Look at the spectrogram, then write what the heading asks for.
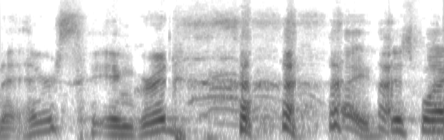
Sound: laughter

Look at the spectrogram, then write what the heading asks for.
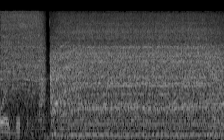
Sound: motor revving

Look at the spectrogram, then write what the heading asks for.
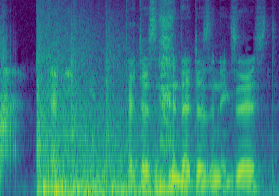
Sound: metal slamming

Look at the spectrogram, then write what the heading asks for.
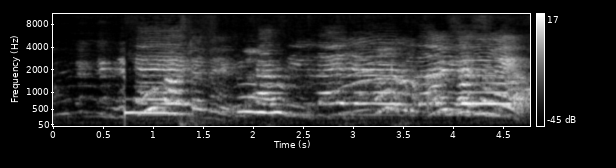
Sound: people talking

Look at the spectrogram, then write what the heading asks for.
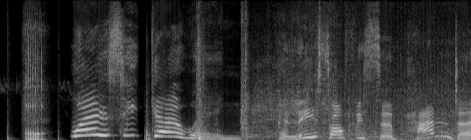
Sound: snorts

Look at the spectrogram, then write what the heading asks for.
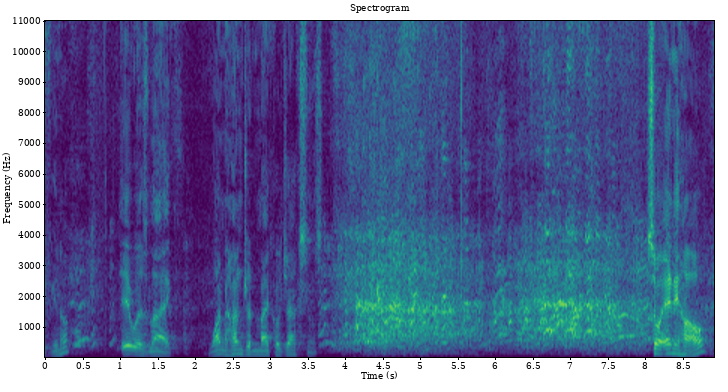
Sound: laughter

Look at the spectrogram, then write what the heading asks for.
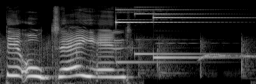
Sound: ding!

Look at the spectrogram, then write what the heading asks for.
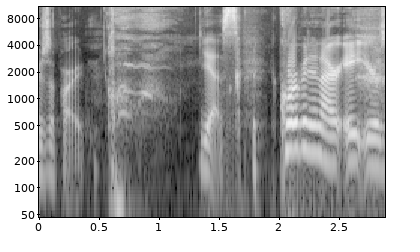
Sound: laughs

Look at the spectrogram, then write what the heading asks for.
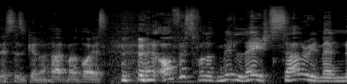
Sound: reads in his normal voice again

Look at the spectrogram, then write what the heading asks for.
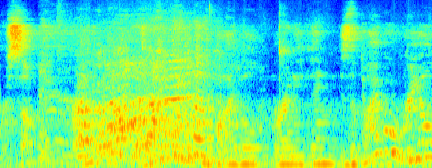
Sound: audience laughs

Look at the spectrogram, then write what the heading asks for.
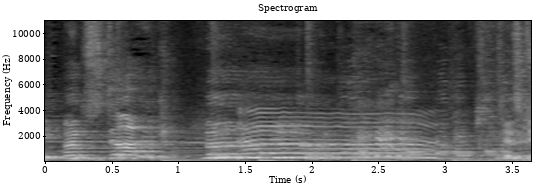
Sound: groans

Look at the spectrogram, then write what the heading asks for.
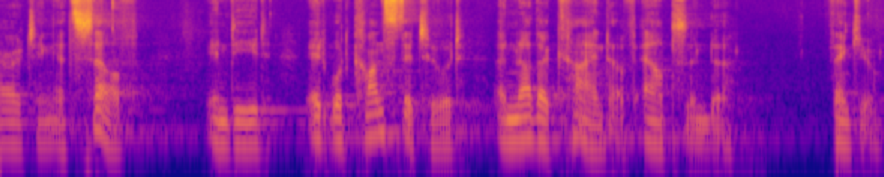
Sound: german

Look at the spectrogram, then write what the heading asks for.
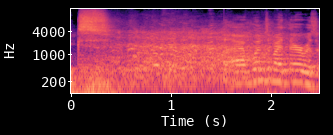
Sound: audience laughing

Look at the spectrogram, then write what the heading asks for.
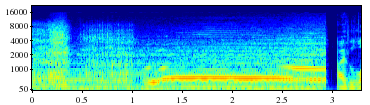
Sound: growling; Oz howl

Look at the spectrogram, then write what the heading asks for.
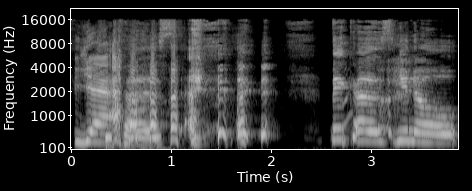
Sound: laughs

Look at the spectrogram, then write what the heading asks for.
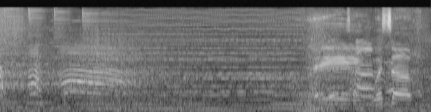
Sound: laughs evilly

